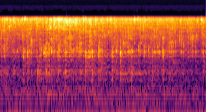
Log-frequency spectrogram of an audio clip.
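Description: Potato-starch-coated chicken deep-frying in hot oil in a small saucepan: a steady sizzle with light crackles.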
